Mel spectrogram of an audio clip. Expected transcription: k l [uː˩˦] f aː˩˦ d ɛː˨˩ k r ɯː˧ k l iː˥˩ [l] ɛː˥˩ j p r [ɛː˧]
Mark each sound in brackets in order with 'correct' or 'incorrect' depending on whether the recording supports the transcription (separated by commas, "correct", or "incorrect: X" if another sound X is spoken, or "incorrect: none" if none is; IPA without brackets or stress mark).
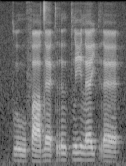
correct, correct, correct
